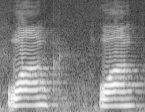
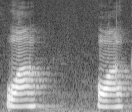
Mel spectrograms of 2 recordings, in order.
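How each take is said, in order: Both takes have the same delivery.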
